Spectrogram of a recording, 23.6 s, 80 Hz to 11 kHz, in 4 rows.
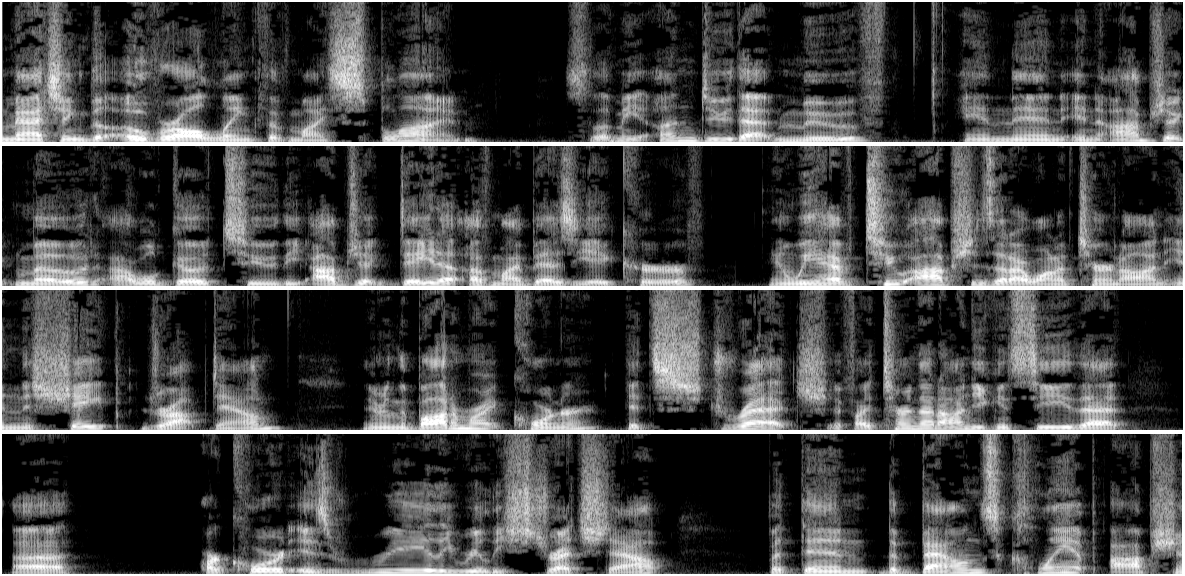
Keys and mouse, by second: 3.1 ctrl+z, 4.2-6.3 drag, 5.0 Tab, 6.4-8.5 drag, 12.3-14.9 drag, 15.6-17.4 drag, 17.4-20.2 middle drag, 23.5 click.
